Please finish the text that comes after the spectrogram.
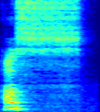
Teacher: Kemudian sifat yang tidak berlawanannya sin ini ada di as-safir ya, as-safir, yaitu ada suara desisan.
